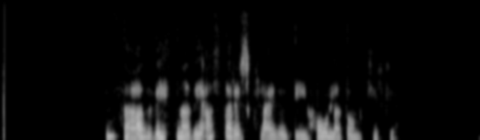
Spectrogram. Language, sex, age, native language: Icelandic, female, 30-39, Icelandic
